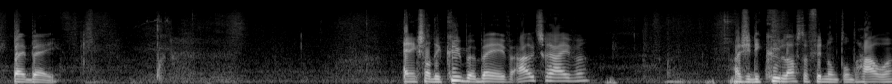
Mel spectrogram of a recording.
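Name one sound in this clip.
A young man speaks calmly and clearly nearby.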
